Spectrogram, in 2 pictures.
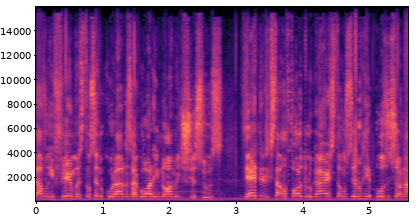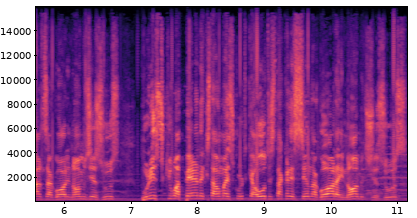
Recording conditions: large echoing room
